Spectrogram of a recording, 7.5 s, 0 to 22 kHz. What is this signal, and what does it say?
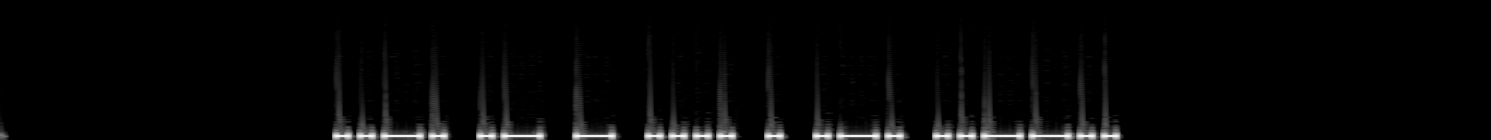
Morse code, heard as a keyed tone, about 20 wpm, 700 Hz. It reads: FATHER?
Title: 4x Word-Spacing - Sentences from Top 400 Words - 20wpm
